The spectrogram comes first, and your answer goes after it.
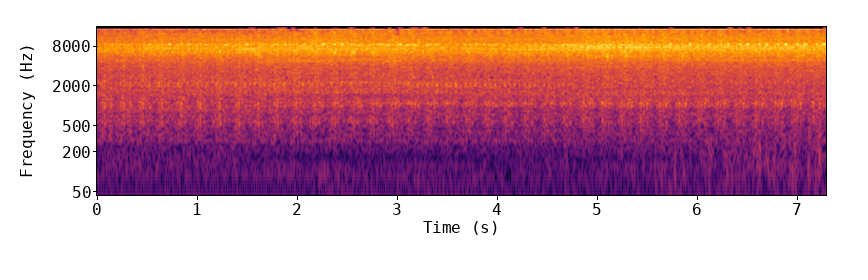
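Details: BMW E39 M5 at idle: a light, fast ticking knock rides on top of the engine note; VANOS is possibly suspected, cause not confirmed.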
